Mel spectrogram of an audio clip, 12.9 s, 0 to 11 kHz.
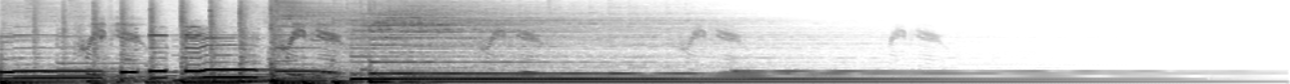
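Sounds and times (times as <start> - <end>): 
dusty jazz club music sting: 0.0 - 9.5.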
